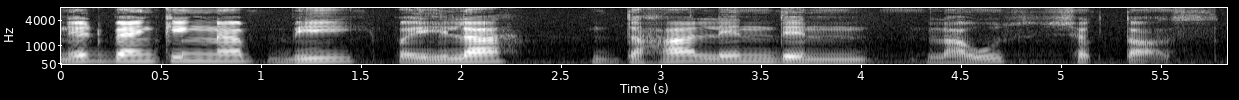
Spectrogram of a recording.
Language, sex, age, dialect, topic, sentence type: Marathi, male, 51-55, Northern Konkan, banking, statement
